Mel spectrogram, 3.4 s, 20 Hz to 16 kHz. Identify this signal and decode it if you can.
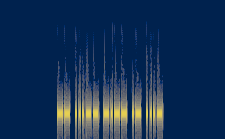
Morse code, heard as a keyed tone, about 46 wpm, 700 Hz. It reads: M3YAV
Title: DXCC-100 Call Signs - 5 Characters - 45wpm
